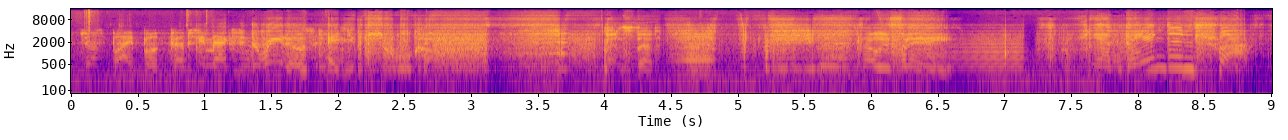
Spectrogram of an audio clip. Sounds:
radio
speech
music

